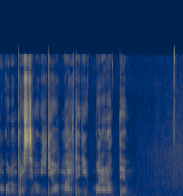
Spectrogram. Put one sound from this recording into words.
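A young woman speaks brightly and close by.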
